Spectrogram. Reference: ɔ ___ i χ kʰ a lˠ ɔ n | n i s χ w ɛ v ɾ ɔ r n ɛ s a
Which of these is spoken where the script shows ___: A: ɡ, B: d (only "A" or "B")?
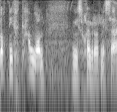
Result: B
